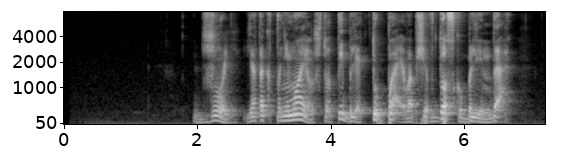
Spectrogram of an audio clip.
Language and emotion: Russian, angry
